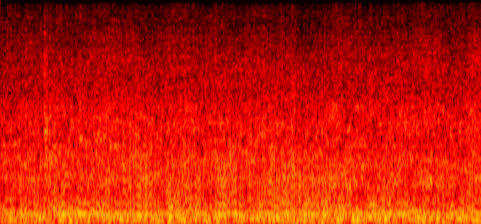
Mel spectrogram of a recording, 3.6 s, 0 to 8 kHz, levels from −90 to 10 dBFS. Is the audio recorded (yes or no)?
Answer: no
